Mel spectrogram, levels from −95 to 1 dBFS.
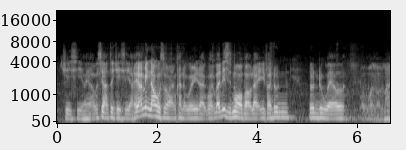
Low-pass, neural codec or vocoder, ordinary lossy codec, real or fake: none; codec, 16 kHz, 4 kbps, FunCodec, trained on LibriTTS, 50 frames a second; none; fake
